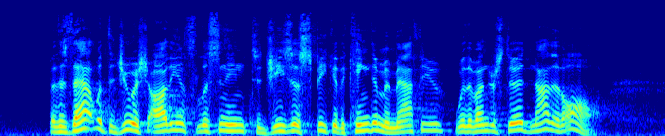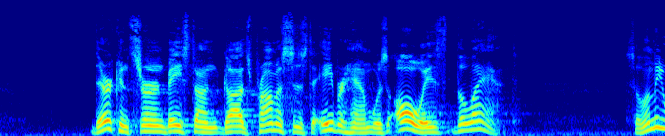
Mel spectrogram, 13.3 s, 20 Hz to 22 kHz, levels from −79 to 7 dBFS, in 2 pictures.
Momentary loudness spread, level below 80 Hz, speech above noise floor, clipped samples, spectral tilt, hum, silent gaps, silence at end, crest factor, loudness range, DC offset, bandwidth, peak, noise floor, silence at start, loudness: 9 LU; -64 dBFS; 39 dB; under 0.1%; -7 dB/octave; none; none; 0 s; 18 dB; 5 LU; under 0.1%; 14.5 kHz; -8 dBFS; -64 dBFS; 0.5 s; -25 LUFS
